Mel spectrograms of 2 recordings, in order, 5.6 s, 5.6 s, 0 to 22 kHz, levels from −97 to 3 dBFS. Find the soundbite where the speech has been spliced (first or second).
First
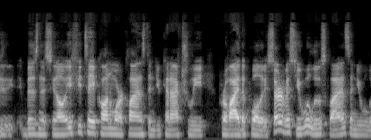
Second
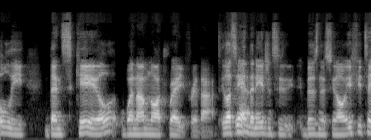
second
